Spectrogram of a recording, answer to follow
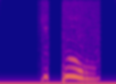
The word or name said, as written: kipur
